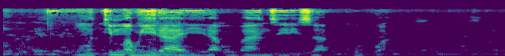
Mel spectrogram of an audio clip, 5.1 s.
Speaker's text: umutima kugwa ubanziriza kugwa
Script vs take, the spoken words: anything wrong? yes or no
yes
